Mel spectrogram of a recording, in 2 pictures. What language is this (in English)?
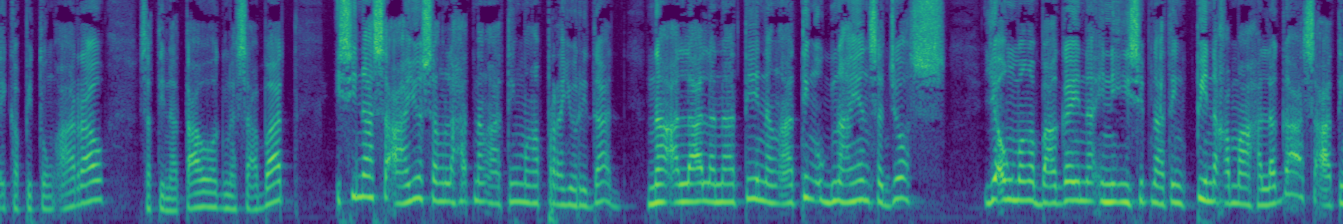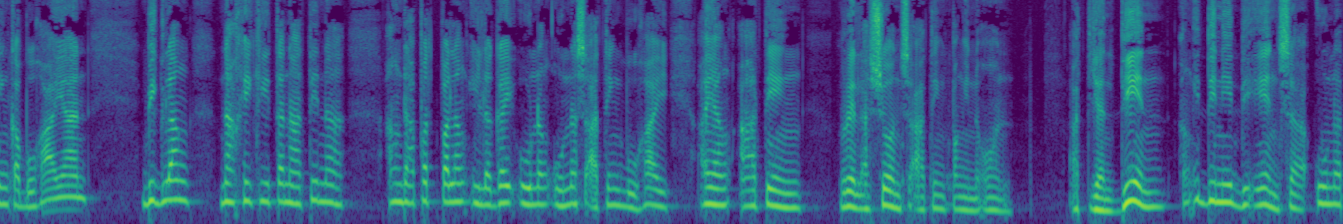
Filipino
